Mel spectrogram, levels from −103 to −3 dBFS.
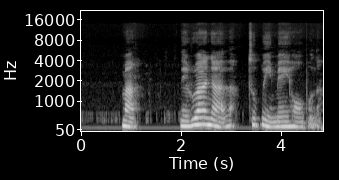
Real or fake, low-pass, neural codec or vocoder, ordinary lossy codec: real; 14.4 kHz; none; none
